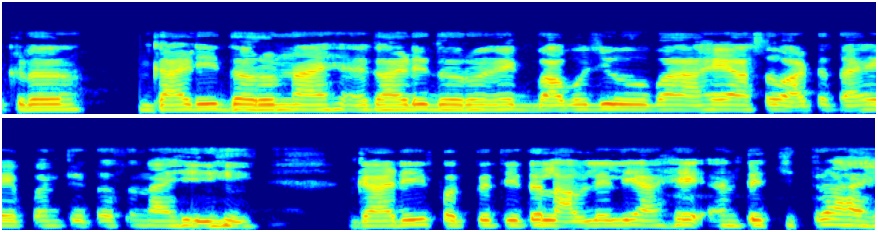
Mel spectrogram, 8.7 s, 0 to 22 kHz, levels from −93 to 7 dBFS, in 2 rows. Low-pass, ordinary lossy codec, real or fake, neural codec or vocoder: 7.2 kHz; none; fake; vocoder, 44.1 kHz, 80 mel bands, Vocos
